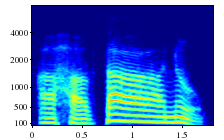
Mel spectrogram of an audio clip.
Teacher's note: instead of having ahavta anu, the two a's simply collide and become one.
